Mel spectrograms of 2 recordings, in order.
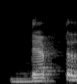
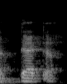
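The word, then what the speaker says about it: debtor: एंड एक नया word बताऊं आज डेप्टर नहीं कहना बताया था डेटर। क्या वर्ड है? डेटर बी साइलेंट है बच्चों।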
